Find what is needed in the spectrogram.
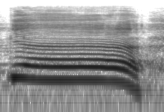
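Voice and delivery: high, drawn-out mock cheer; a whole crowd's yeah. Retelling an audience answering the host, mock cheer.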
